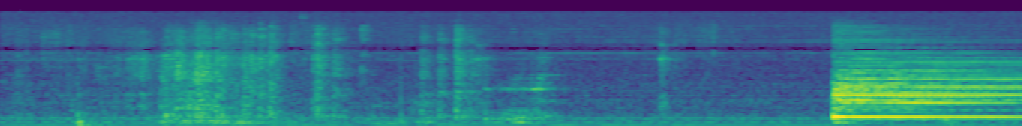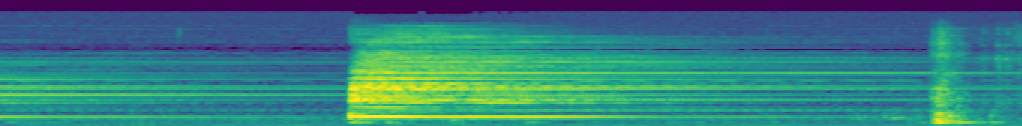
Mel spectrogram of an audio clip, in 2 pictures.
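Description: A small oriental gong is struck lightly twice, each shimmering tone ringing out and slowly fading, with a brief third tap at the end after some faint rustling at the start.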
